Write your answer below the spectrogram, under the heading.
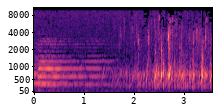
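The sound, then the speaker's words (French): Water boiling in a pot, with an irregular bubbling and rolling texture that grows louder and busier in the second half, alone with no voices. “Tu vois l'eau qui bout là ? C'est de l'eau bouillante.”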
